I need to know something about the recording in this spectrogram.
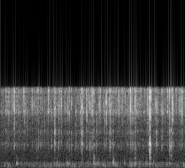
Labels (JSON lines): {"label": "biophony, chatter", "recorder": "HydroMoth"}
